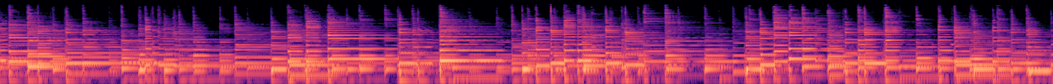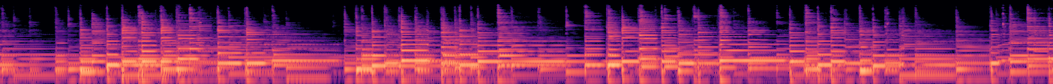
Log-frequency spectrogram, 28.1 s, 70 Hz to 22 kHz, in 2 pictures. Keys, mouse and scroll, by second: 0.5-3.1 right drag, 3.1 click, 4.5 click, 4.9 click, 5.4 click, 5.8 middle click, 6.2 s, 10.7 alt+middle click, 11.4 ctrl+s, 11.6 scroll up 2, 11.9 shift+middle click, 12.4 s, 14.2 scroll down 3, 14.5 click, 14.9 middle click, 15.1-15.5 scroll up 3, 15.5 ctrl+s, 15.6 click, 16.3 /, 17.0 middle click, 17.3 Tab, 17.7 alt+z, 18.0 alt+middle click, 19.3 click, 20.8-21.6 scroll down 1, 21.6 3, 22.0-24.7 drag, 24.9 click, 27.7 alt+click.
